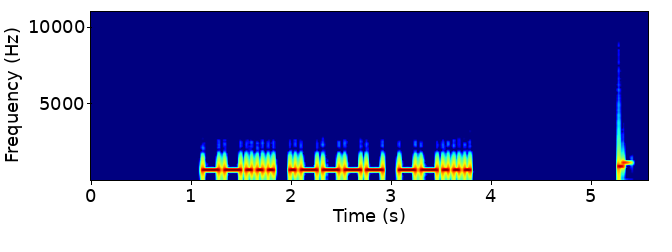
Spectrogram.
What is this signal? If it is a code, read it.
Morse code, heard as a keyed tone, about 22 wpm, 700 Hz. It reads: 717
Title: Numbers - 3-Digit 22wpm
